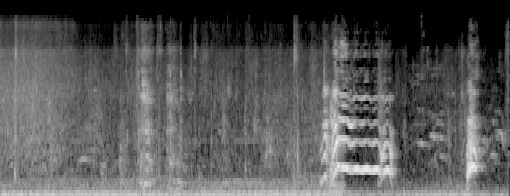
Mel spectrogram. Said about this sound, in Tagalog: Gagalit yung aso.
